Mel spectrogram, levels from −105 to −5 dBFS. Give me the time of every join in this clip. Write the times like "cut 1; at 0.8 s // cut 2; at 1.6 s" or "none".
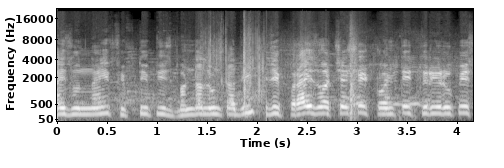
cut 1; at 2.1 s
